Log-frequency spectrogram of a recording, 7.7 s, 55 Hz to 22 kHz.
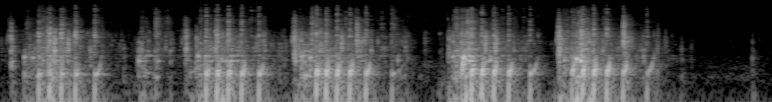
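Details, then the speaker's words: Honda CRF50 dump-find bike, no throttle tube, kill switch unplugged, run on starting fluid: small single coughs and short bursts fading within a second, won't hold idle unaided; engine dies without throttle. "Okay, so I promise it just ran. Except you need a bit of throttle. Needs a little bit of throttle to run."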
